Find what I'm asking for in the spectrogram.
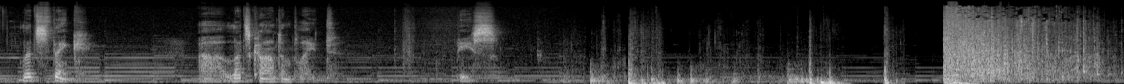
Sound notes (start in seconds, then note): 5.9 box shaking; 9.4 box explodes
